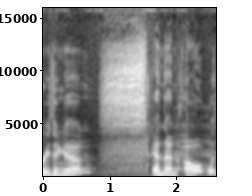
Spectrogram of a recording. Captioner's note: breathes heavily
